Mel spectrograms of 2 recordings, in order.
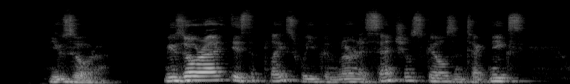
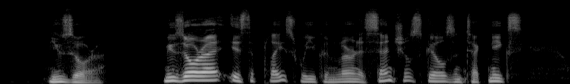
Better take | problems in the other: second | off-mic speech; far // room echo; very slight; dies away in 0.2 s

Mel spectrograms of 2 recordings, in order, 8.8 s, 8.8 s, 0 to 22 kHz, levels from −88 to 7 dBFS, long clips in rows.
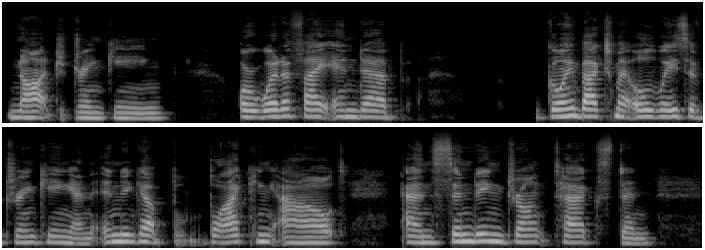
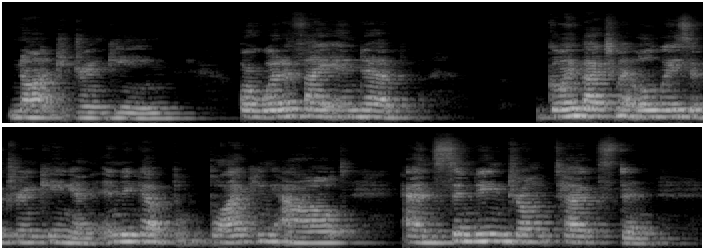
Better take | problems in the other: first | off-mic speech; far // room echo; slight; dies away in 0.3 s

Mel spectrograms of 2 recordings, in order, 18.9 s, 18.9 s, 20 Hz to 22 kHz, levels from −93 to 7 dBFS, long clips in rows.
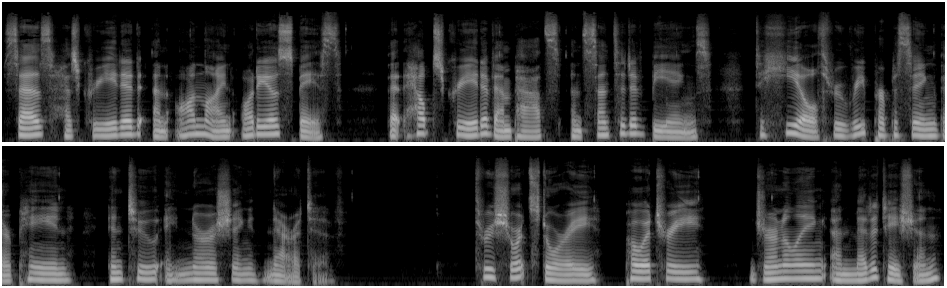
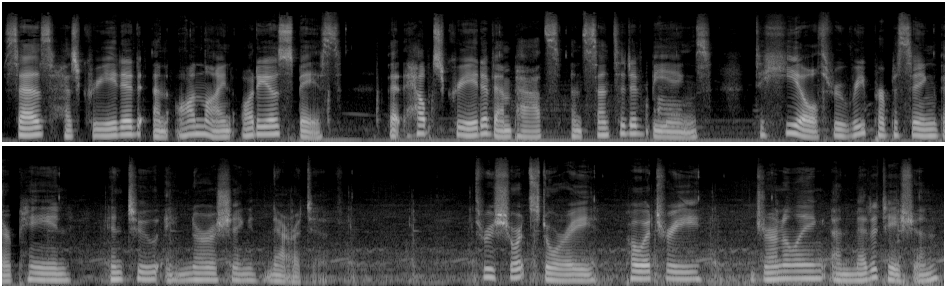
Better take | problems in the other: first | traffic noise; noticeable; throughout; 20 dB below the speech

